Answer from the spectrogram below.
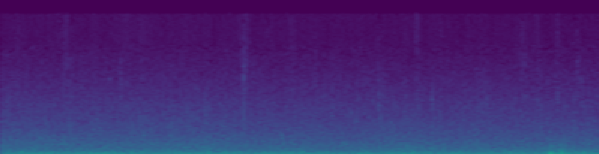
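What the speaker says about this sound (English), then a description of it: "we can't see anything in the storm, but we are in the storm" Storm in The Last Caretaker: steady dense rain hiss with a low rumble of thunder near the end, no voices.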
